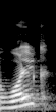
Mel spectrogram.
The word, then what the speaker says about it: walk: A pesar de que está escrito walk, se pronuncia walk.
